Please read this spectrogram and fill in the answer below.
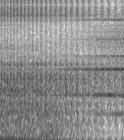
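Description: Big room techno track in a drumless passage: a low bass drone slides slowly down in pitch under a fast, even fluttering pulse, with no kick drum.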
